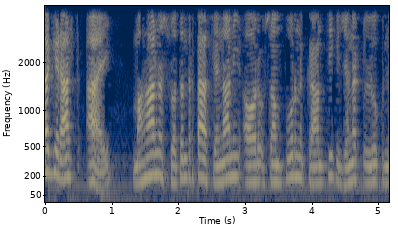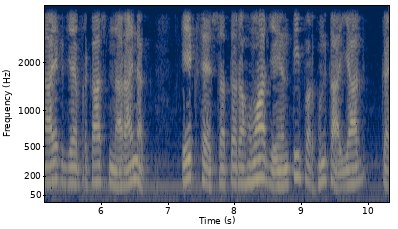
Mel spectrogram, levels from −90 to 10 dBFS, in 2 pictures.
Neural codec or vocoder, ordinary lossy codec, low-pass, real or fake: none; Opus, 24 kbps; 3.6 kHz; real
